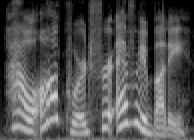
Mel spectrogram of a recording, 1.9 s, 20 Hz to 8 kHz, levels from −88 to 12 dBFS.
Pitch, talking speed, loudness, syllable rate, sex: 265 Hz, 125 wpm, -15 LUFS, 4.7 syllables/s, female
